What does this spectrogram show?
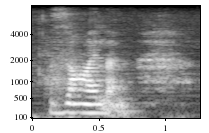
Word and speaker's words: xylem: minerals through our plants that's a xylem that's how you say it xylem Xylo means woody the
